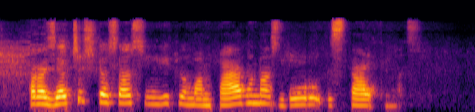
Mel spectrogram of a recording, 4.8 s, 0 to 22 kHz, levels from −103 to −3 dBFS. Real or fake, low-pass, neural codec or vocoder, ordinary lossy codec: fake; 10.8 kHz; codec, 44.1 kHz, 1.7 kbps, Pupu-Codec; Opus, 24 kbps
